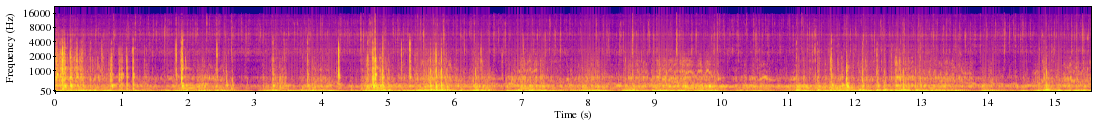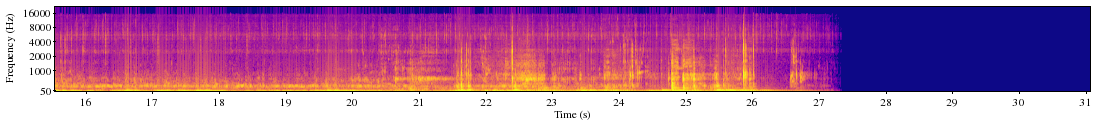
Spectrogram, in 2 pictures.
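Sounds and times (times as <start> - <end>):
underwater rumbling water: 0.0 - 27.2.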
